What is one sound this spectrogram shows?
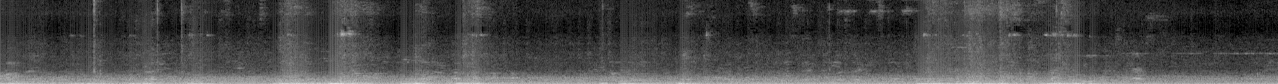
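Cars drive past on a nearby road.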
